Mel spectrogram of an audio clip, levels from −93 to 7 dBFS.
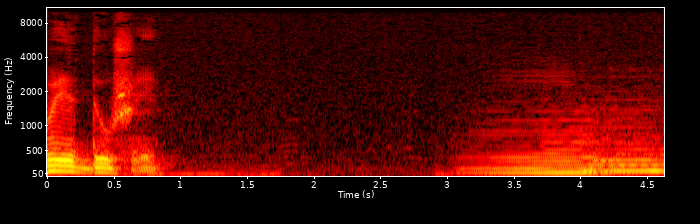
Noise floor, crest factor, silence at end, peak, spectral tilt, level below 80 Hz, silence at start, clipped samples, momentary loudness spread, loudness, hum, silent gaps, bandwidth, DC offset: -65 dBFS; 20 dB; 0 s; -10 dBFS; -8 dB/octave; -42 dBFS; 0 s; under 0.1%; 22 LU; -29 LUFS; none; none; 10.5 kHz; under 0.1%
